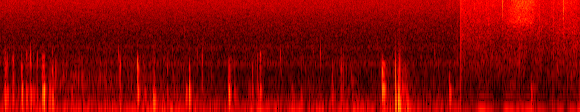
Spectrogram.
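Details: Abdomen of a hungry person on an empty stomach after exercise: low, irregular gurgling and rumbling with brief bubbly pops and a soft shift near the end: loud stomach growling, bowel sounds (borborygmi).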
